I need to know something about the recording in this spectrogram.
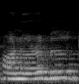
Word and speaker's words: honorable: These are words which start with letter H, and in these words letter H is a silent letter.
